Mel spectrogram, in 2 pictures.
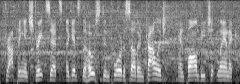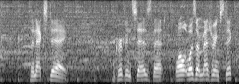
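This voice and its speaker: A man broadcasting a college volleyball preview, steadily reading team notes and starting lineups. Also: fairly high pitch. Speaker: play-by-play broadcaster. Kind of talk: pregame sports broadcast preview.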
